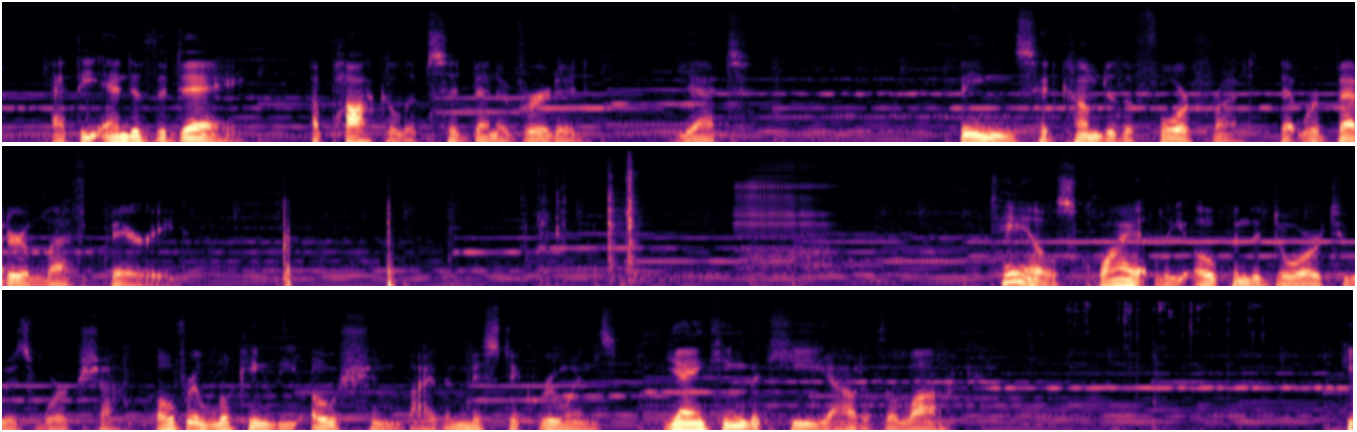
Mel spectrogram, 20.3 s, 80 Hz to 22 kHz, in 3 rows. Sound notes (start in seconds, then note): 8.6 steps; 9.4 knob softly turning; 10.4 door softly opening; 18.6 keys jingle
